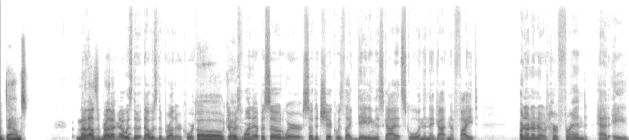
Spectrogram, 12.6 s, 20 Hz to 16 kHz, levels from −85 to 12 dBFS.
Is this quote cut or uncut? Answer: uncut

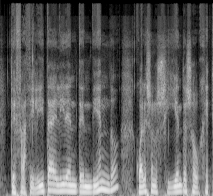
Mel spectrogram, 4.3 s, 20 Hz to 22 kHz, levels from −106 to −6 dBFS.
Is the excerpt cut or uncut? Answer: uncut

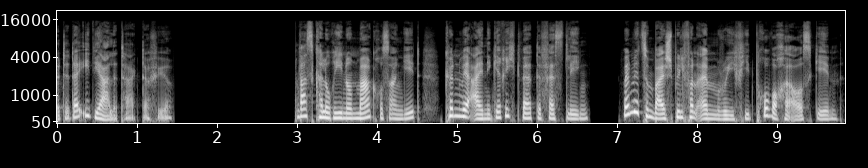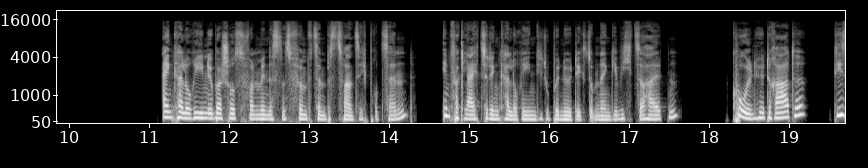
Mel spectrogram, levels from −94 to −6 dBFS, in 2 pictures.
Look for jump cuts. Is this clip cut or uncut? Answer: uncut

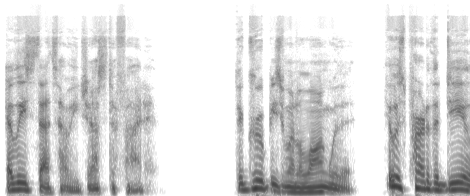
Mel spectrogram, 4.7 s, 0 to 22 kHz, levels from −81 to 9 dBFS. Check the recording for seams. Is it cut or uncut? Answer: uncut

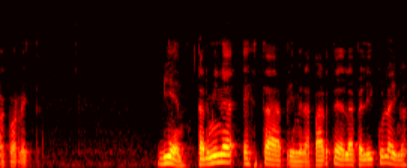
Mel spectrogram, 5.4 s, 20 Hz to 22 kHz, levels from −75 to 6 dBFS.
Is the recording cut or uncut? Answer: uncut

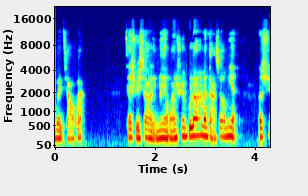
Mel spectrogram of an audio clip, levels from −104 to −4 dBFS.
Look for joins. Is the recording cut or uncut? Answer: uncut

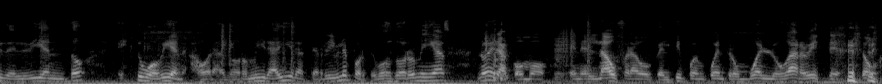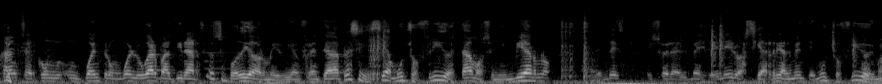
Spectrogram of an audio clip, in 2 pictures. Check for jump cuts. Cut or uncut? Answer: cut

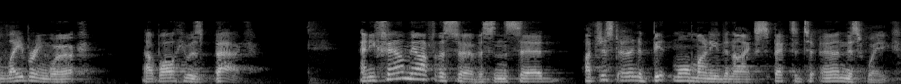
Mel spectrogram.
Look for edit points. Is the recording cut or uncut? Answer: cut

